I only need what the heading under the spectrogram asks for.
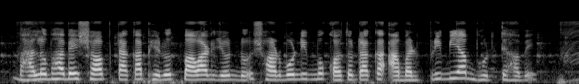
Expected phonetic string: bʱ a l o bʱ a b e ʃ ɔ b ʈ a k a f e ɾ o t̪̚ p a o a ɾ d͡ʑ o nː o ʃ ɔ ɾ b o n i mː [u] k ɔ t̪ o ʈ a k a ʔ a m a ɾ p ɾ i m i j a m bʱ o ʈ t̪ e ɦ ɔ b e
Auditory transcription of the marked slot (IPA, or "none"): o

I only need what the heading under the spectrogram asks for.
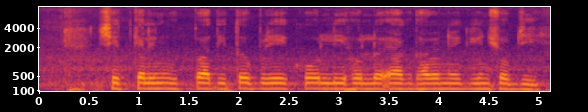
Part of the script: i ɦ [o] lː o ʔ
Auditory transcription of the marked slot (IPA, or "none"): o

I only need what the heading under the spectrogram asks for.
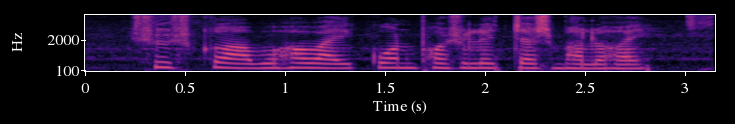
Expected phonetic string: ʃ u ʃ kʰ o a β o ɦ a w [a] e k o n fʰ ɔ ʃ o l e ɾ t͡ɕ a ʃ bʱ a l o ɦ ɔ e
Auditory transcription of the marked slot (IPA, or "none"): a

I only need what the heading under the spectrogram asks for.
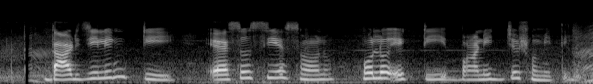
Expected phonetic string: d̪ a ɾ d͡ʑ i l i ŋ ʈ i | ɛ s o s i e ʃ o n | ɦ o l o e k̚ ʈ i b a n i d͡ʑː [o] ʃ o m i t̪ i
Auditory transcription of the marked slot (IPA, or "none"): o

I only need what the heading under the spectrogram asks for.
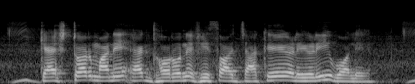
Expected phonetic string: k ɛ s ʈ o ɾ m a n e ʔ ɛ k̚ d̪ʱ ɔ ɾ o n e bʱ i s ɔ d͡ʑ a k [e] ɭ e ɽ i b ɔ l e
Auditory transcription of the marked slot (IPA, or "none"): e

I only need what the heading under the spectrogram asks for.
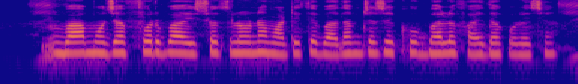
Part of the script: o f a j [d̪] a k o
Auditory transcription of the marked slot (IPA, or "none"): d̪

